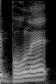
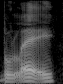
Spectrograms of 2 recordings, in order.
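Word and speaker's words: Bulette: the boo Abu yeah actually I always say bullet but it's uh Boule the boulet pronounced boulay yeah the only yeah that's how I said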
